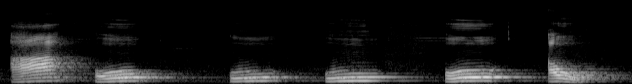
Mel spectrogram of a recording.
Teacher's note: तो पश्च स्वर अगला भेद है पश्च स्वर। उच्चारण के समय जीभ थोड़ी पीछे सरक जाती है, इसलिए इन्हें पश्च स्वर कहते हैं।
